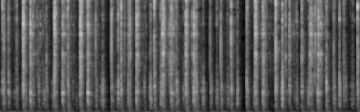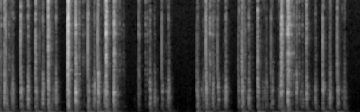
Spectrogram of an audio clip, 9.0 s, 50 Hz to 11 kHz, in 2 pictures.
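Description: Fingertips type quickly on the plastic keycaps of an Amstrad CPC 464 home computer, a large hollow black plastic case. Dense, bright clacking keystrokes ride over a low, hollow thump, with a brief slowdown and pause around the six-second mark before the typing picks up again.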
